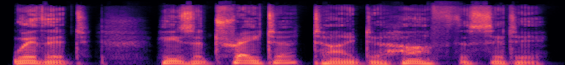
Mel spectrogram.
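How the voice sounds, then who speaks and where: A man's voice: extremely low pitch, lively intonation, moderate pace, no echo, clean studio sound. A man voicing a wisecracking, irreverent male detective's assistant in an audiobook, flippant and colloquial. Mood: urging. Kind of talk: audiobook character dialogue.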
